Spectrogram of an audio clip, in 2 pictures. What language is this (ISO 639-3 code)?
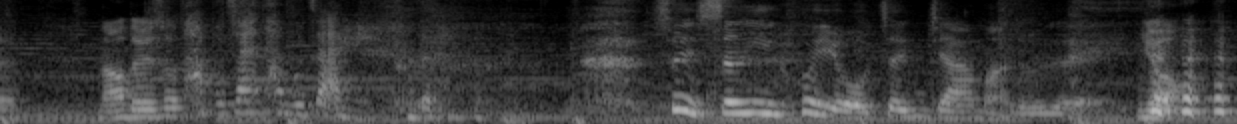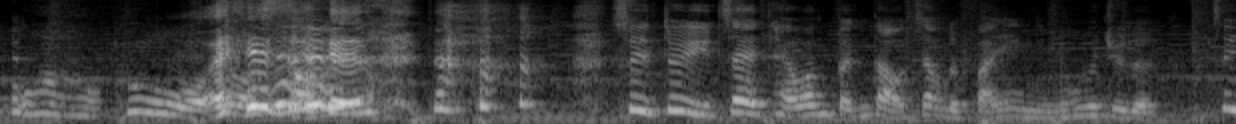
zho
